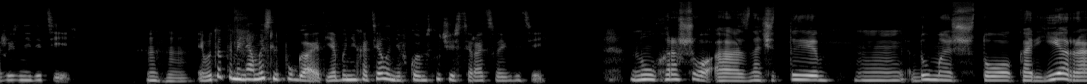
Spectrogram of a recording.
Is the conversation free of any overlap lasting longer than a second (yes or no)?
yes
